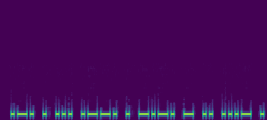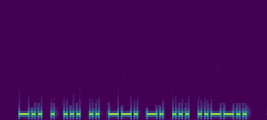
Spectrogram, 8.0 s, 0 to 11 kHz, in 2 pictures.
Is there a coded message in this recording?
Yes: Morse code from 0.2 to 7.7 s, heard as a keyed tone, about 25 wpm, 600 Hz. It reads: RESPECTIVE DESIGNS?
